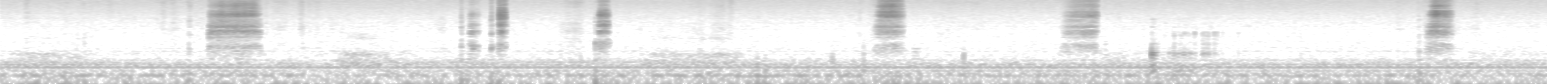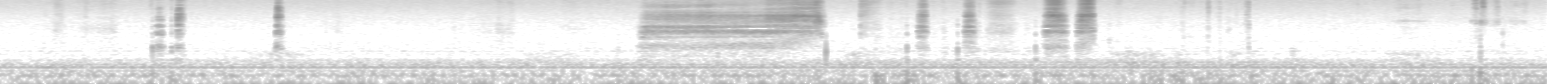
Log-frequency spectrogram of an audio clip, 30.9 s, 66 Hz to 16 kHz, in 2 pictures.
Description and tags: Highlighting on paper. Recorded with a Neumann KMi 84 and a Fostex FR2.
drawing, marker, writing, highlighter, scribbling, paper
